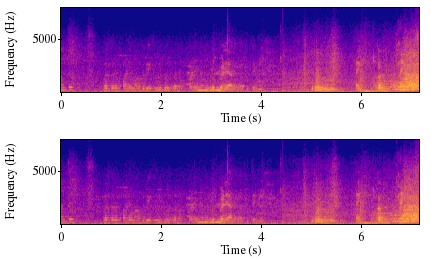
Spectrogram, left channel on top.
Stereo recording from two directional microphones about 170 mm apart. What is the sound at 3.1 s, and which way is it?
Speech, 5° left (ahead or behind).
